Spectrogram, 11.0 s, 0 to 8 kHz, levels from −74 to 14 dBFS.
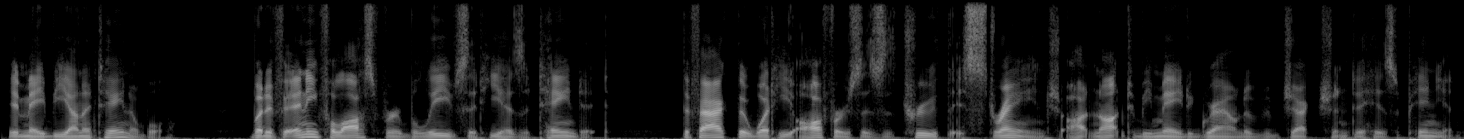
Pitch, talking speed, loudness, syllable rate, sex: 85 Hz, 200 wpm, -25 LUFS, 5.6 syllables/s, male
